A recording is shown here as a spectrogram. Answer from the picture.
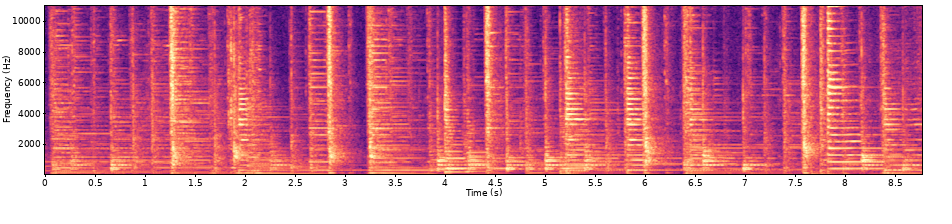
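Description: Acoustic guitar strumming chords in a steady reggae rhythm: the instrumental intro of an acoustic song.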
